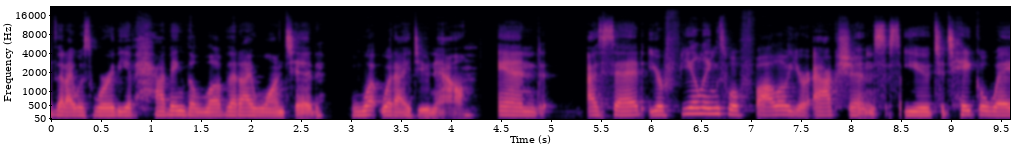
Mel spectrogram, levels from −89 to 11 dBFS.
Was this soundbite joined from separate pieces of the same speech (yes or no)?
yes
